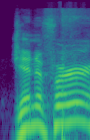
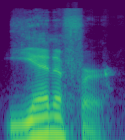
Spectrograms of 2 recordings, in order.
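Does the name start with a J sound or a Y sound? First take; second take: J sound; Y sound. First: The name begins with a hard J sound. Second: The name begins with a soft Y sound. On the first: The speaker calls it wrong. "Or pardon me" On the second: The speaker calls it right. "You prefer a soft J"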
